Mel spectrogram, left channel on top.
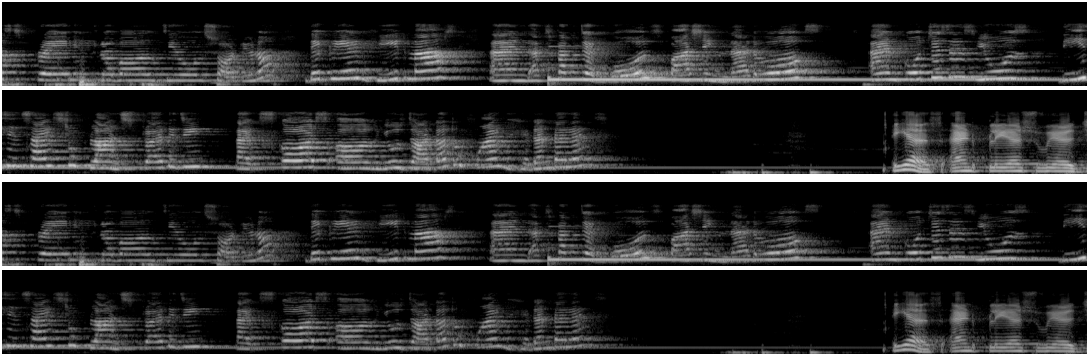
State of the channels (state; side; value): quieter; right; 6.3 dB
